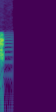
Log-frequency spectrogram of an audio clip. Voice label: Police Southeast District Tac; Raleigh; wake

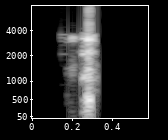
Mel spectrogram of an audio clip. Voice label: Police Northeast District Tac 1, p25; wake p25

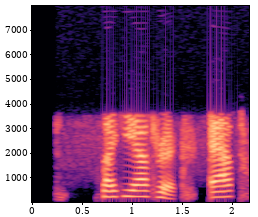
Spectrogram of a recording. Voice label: EMS ALERT

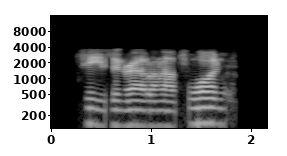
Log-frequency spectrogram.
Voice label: FIRE OPS, p25; wake

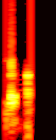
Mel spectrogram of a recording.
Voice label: Raleigh Police Southwest District Tac, p25; wake

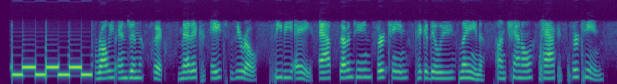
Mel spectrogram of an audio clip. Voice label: WC EMS ALERT, p25; wake

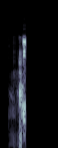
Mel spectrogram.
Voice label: Police Northwest District Tac 1; wake; p25

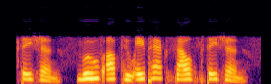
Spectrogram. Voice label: EMS ALERT, p25

